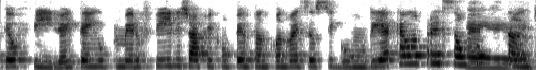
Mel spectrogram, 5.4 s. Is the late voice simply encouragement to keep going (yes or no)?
no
